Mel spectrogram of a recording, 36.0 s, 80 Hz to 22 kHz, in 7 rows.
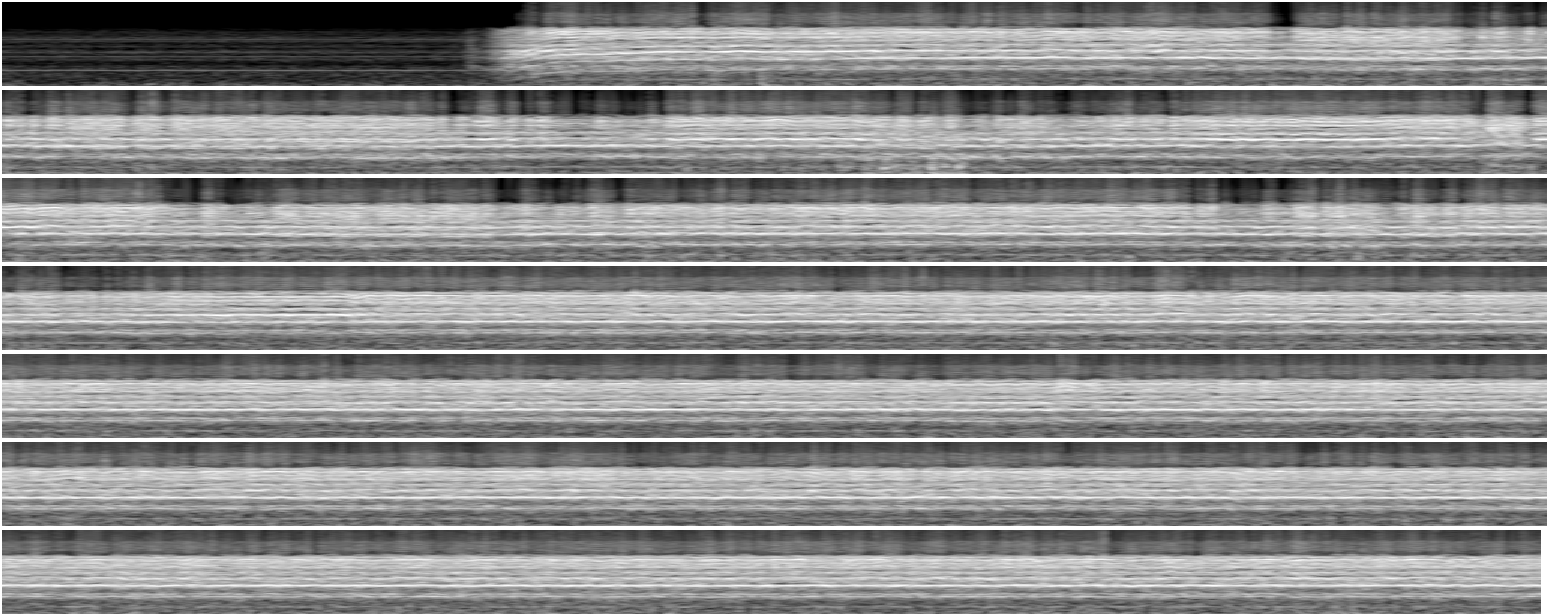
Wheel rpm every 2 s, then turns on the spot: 10, 190, 220, 210, 220, 230, 230, 220, 230, 230, 230, 230, 230, 240, 240, 230, 230, 230.
none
